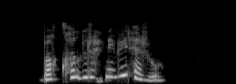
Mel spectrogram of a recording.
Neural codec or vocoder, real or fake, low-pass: codec, 16 kHz, 4.8 kbps, FACodec; fake; 7.2 kHz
